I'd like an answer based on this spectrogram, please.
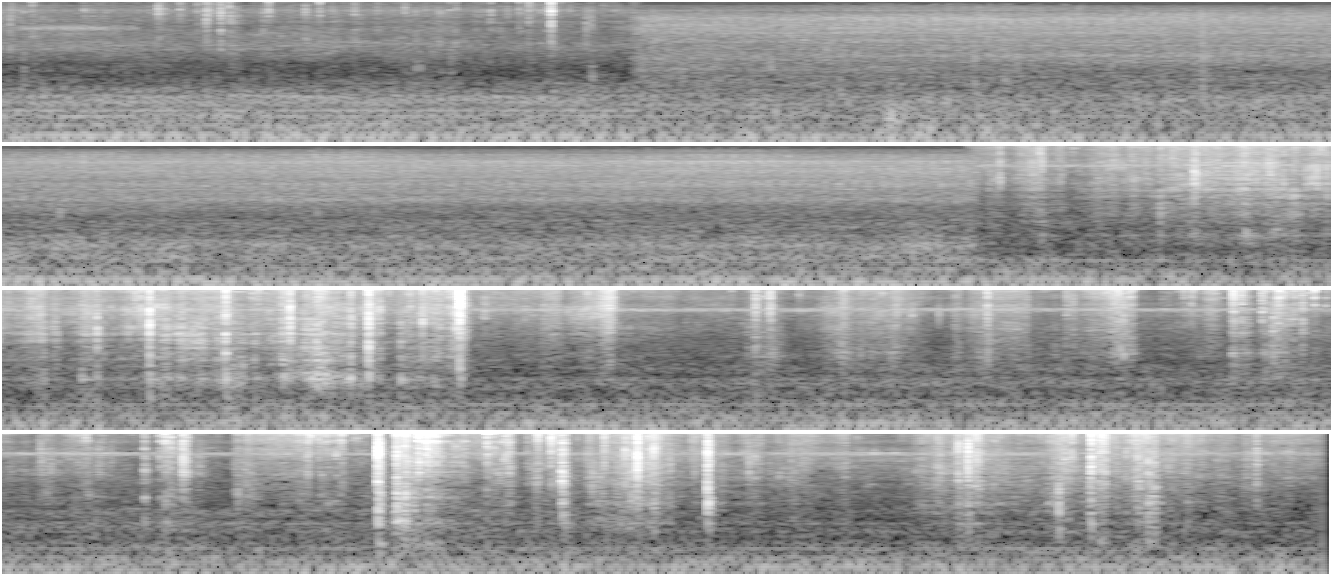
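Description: A steady low rumble throughout. About twelve seconds in, close rustling and clicking begins as rubber-gloved hands pull at the gloves and handle a plastic-wrapped meat tray.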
